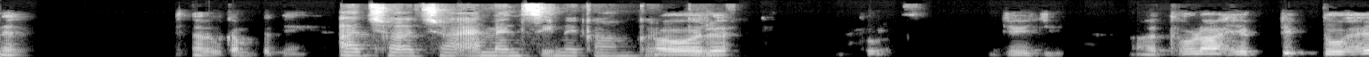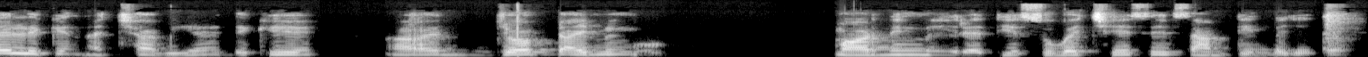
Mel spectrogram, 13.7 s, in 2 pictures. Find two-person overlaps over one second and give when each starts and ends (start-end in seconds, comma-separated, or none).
none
